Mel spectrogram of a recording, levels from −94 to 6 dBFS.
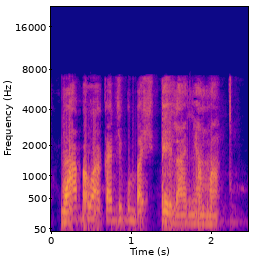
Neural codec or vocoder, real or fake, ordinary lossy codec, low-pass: vocoder, 22.05 kHz, 80 mel bands, WaveNeXt; fake; AAC, 32 kbps; 7.2 kHz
